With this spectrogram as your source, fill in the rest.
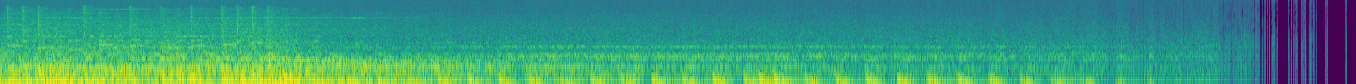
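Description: Electronic music with a pulsing low beat plays and slowly fades out.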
